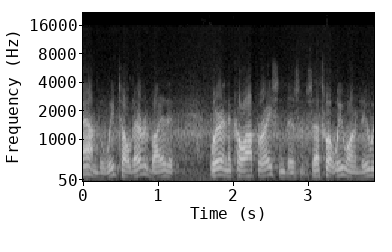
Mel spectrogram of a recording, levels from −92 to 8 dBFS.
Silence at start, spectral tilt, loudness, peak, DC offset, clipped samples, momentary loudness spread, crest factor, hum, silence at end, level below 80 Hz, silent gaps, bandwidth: 0 s; -7 dB/octave; -20 LUFS; -4 dBFS; under 0.1%; under 0.1%; 12 LU; 16 dB; none; 0 s; -66 dBFS; none; 9.6 kHz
